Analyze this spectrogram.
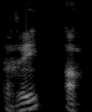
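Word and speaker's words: רֵעַ: Donc ça se prononce Ré-A.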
